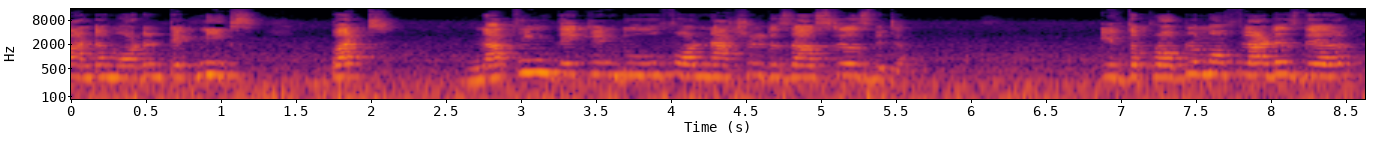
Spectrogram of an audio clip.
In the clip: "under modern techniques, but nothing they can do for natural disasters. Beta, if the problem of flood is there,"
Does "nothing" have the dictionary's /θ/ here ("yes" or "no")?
no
